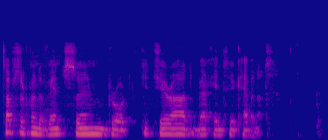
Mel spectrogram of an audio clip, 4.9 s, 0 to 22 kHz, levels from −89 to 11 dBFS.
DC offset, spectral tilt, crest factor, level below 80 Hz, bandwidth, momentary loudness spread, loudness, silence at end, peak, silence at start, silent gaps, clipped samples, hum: under 0.1%; -5.5 dB/octave; 16 dB; -82 dBFS; 7.4 kHz; 15 LU; -47 LUFS; 0.15 s; -32 dBFS; 0.05 s; 2.06-2.11 s, 4.23-4.44 s, 4.54-4.73 s; under 0.1%; none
